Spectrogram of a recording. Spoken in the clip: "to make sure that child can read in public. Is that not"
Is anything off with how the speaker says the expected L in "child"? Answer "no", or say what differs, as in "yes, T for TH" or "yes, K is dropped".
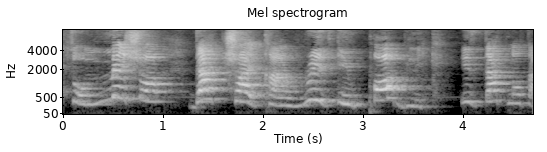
yes, L is dropped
